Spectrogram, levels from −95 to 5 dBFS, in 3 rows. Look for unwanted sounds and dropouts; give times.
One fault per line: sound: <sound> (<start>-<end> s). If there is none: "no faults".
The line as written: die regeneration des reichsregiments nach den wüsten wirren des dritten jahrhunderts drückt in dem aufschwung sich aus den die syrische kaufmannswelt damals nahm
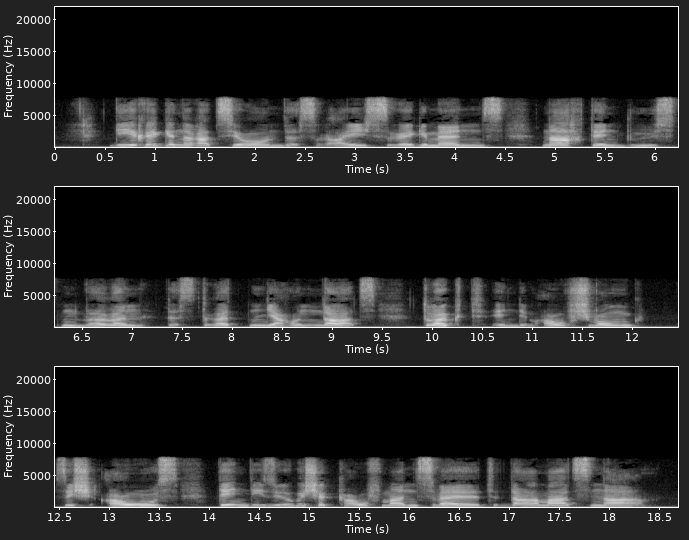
no faults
